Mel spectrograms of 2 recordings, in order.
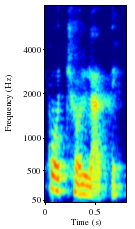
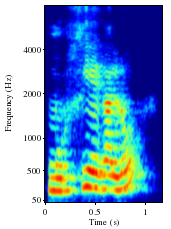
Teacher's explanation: en este proceso hay una inversión de los sonidos cambia el orden de los sonidos pero sí es importante que estén todos solamente que los cambia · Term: metátesis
